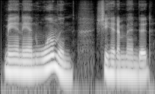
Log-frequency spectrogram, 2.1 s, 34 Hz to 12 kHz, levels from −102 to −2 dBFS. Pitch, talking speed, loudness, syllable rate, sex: 130 Hz, 175 wpm, -15 LUFS, 5.3 syllables/s, male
